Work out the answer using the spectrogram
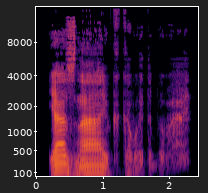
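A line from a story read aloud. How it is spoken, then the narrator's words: Sighing. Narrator (Russian): вздохнув, поведал Ринсвинд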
